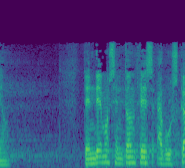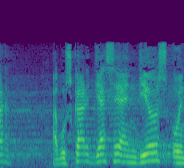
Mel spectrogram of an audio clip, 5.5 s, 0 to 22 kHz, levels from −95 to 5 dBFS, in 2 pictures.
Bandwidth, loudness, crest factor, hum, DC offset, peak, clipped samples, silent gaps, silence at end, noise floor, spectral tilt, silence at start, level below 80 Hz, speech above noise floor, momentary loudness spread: 8 kHz; -21 LUFS; 18 dB; none; under 0.1%; -4 dBFS; under 0.1%; none; 0 s; -51 dBFS; -4 dB/octave; 0 s; -52 dBFS; 29 dB; 15 LU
